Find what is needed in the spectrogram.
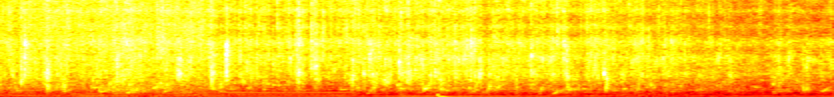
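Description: Faint trickling and dripping water over a low, steady hum.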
